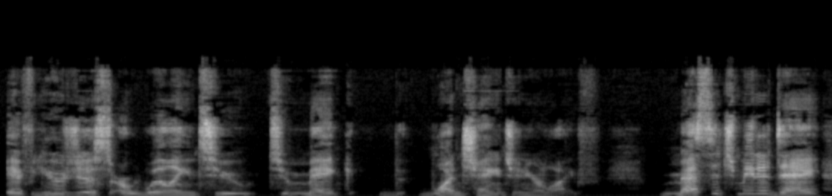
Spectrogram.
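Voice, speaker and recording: A woman talking earnestly and encouragingly to viewers in a casual live video, greeting them by name, her voice a little raspy today. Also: mid-range voice, pushed and bright. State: slightly raspy voice. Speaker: motivational live streamer. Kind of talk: casual motivational talk to viewers.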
